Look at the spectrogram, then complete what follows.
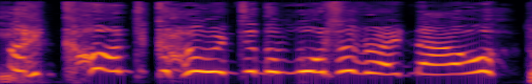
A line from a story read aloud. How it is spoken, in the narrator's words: the woman sobbed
